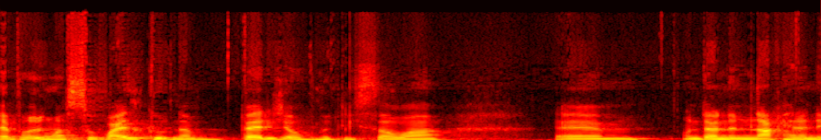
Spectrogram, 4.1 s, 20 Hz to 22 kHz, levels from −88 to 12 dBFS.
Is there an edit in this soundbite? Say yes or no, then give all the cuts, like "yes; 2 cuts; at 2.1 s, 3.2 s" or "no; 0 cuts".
no; 0 cuts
